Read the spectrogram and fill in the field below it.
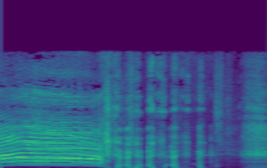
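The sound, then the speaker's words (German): A voice imitates the excited, high-pitched scream girls give when a certain song plays in a discotheque, held steadily for about a second, then breaks into quick breathy vocal sounds and chatter-like bursts. “Wirklich, die Mädels müssen immer bei dem Song kreischen”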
